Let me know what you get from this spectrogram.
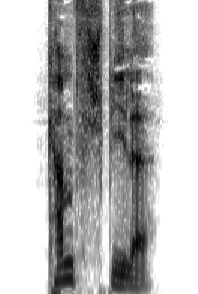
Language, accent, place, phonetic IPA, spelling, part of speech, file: German, Germany, Berlin, [ˈkamp͡fˌʃpiːlə], Kampfspiele, noun, De-Kampfspiele.ogg
- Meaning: nominative/accusative/genitive plural of Kampfspiel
